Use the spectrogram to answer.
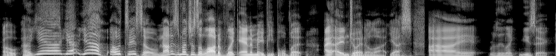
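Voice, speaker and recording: A man's voice: fairly high pitch, very animated, moderate pace, few pauses, dry recording, studio quality. A man in his twenties from Hawaii, co-hosting a casual podcast, laughing often and using many fillers. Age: 20s. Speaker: podcast co-host. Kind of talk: casual chat.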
